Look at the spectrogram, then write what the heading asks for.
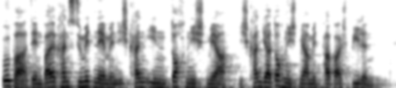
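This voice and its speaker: Man reading a little boy, sad and quiet, kids story. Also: medium pitch, moderate pace, close to an everyday voice. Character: grieving little boy missing his dad.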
